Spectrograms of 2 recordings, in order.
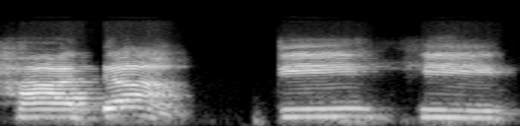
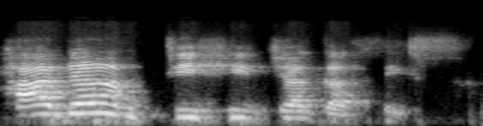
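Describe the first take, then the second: First: Broken into sounds. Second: Said in the usual way. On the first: Shown as a demonstration. Teacher showing how sounds are broken, "Hadam dihijagathis" syllable by syllable. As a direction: stretch and separate each sound in "Hadam dihijagathis". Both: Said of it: "See how they're broken the sounds?".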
